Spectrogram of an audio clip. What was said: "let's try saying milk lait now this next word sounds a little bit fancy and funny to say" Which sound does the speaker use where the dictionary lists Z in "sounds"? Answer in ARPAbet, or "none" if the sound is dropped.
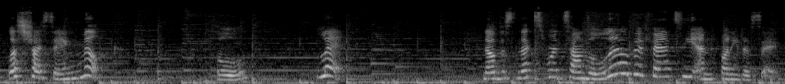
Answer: Z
